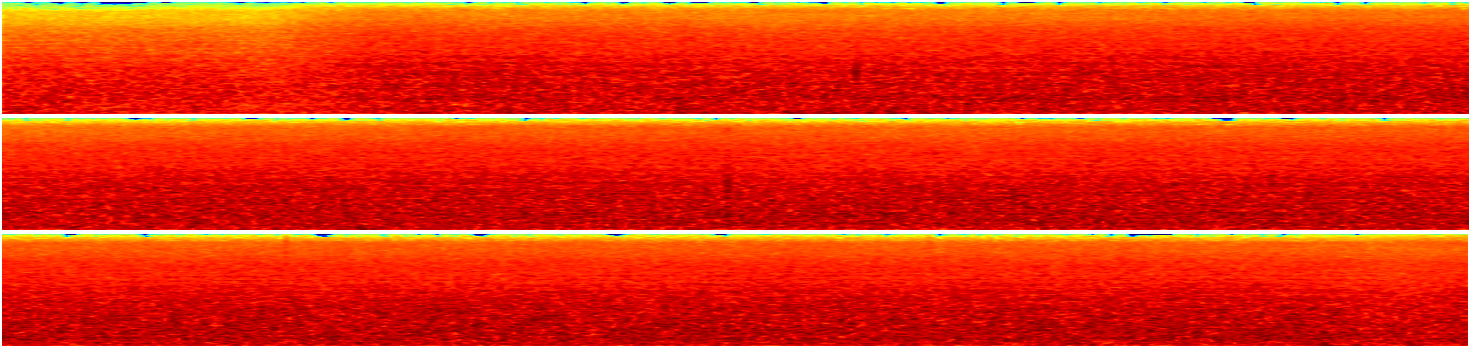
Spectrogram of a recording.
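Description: The Todtnau waterfalls, a tall cascade on a Black Forest hillside, heard as a steady, even rush of falling water. It grows a little louder about a second and a half in, then holds.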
